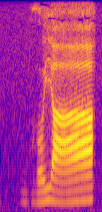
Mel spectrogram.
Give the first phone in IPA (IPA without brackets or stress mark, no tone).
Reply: bʱ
